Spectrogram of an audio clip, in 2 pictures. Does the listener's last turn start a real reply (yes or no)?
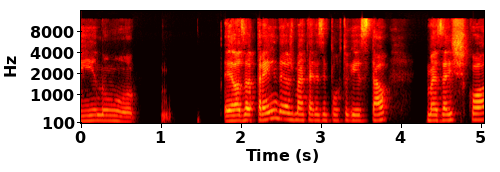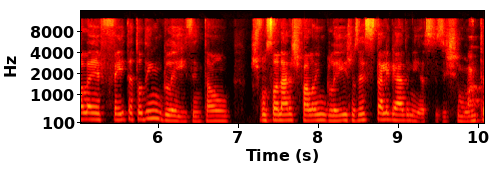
yes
